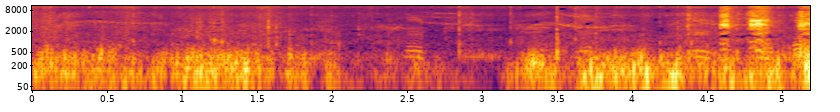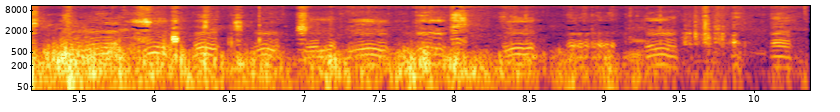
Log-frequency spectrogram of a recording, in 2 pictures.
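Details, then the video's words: Wild African baboons fighting: a rapid series of harsh, arched, rising-then-falling calls crowding together in the second half, over rough low rumbling and scuffling noise outdoors. "The African Wildlife Baboons Fighting"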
